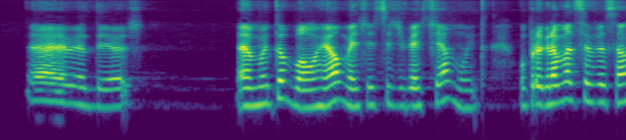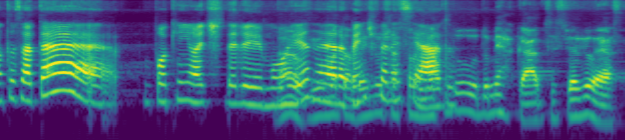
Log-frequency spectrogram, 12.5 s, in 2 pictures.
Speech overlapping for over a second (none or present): present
